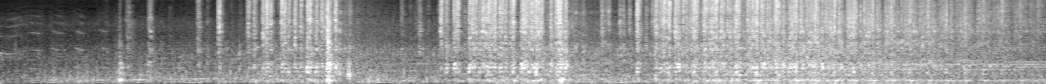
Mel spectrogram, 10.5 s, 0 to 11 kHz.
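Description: Two North American T-6 Texans' nine-cylinder Pratt & Whitney R-1340 radial engines being started. They cough and pop irregularly as they catch, with the loudest pop about three seconds in, and settle into a steadier, louder run from about halfway through.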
